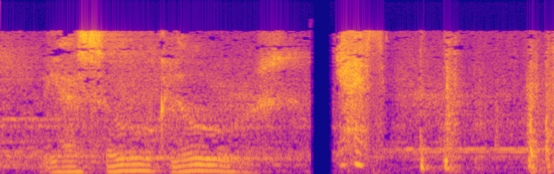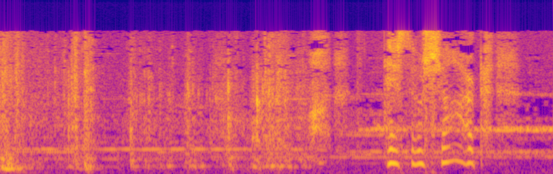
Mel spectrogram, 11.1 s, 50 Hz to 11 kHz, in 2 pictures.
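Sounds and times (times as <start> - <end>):
speech: 0.5 - 2.9, 3.6 - 3.8, 9.4 - 10.8
drawer sliding open: 4.2 - 8.6
contents of drawer clicking and rattling: 4.4 - 8.7.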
